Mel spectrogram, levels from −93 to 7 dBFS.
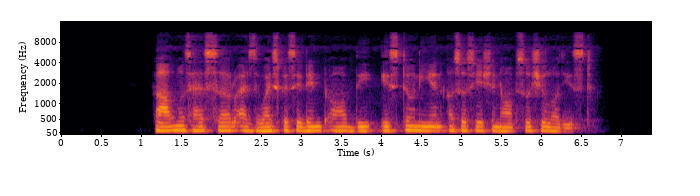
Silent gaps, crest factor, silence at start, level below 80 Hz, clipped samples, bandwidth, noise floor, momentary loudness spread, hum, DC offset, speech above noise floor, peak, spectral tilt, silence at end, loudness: none; 16 dB; 1.15 s; -58 dBFS; under 0.1%; 11 kHz; under -90 dBFS; 5 LU; none; under 0.1%; over 70 dB; -4 dBFS; -5.5 dB/octave; 0.75 s; -21 LUFS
